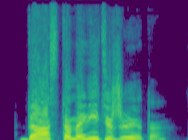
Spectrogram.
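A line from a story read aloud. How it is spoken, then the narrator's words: Growling. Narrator (Russian): зарычала Эл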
